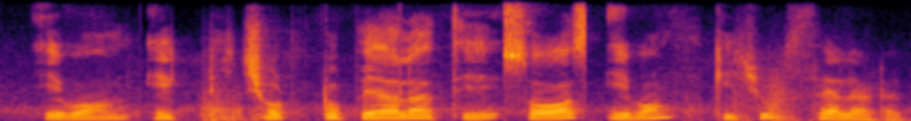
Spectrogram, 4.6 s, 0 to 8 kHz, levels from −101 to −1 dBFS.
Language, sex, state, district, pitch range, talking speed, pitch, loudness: Bengali, male, West Bengal, Dakshin Dinajpur, 175-195 Hz, 130 wpm, 180 Hz, -19 LUFS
